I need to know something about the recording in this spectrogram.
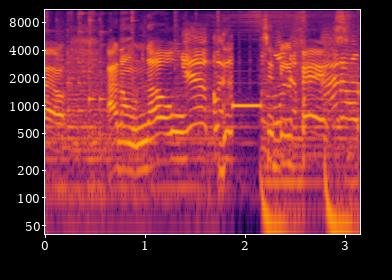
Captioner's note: beep; beep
